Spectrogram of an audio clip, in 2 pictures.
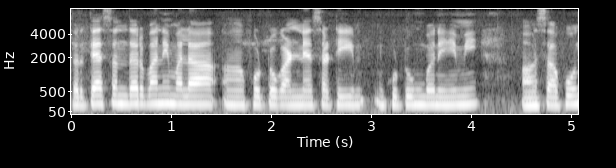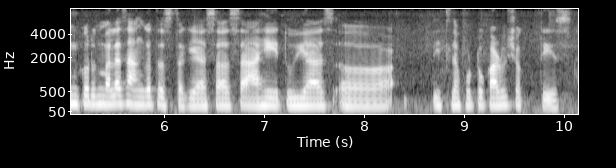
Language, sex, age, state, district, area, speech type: Marathi, female, 30-45, Maharashtra, Sindhudurg, rural, spontaneous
